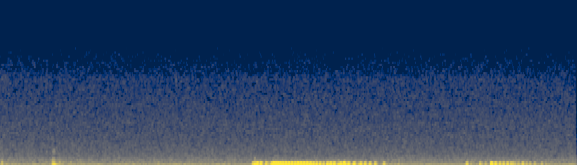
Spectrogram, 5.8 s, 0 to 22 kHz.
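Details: Hunger borborygmi after about 12 hours without eating: low gurgling, rumbling stomach growl with bubbly bursts from an empty stomach; ordinary hunger growling.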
